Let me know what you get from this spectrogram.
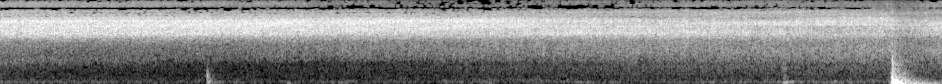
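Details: Canebrake rattlesnake (Crotalus horridus), a female found on a dirt road in North America at the close of a herping season, rattling while a camera is pushed toward her with a hook: a steady, hissing high buzz, unbroken, with faint knocks.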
